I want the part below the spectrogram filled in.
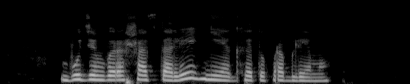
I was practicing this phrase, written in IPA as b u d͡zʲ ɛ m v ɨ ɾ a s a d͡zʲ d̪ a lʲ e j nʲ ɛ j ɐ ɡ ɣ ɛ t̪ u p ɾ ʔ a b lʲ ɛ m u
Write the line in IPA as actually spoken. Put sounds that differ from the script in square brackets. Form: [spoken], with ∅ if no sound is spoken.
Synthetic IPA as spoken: b u d͡zʲ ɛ m v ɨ ɾ a [ʂ] a d͡zʲ d̪ a lʲ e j nʲ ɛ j ɐ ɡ ɣ ɛ t̪ u p ɾ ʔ a b lʲ ɛ m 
